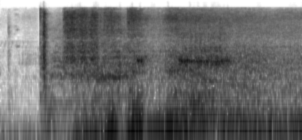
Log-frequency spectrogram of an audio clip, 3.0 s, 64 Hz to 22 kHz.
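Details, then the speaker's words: 1968 Ford Mustang 289 V8 start-up: the starter catches quickly and the engine settles into a steady, even idle with no rattles, misses or exhaust leaks. Healthy cold start. "know, sounds good, sounds nice and healthy, runs real smooth. You know, you can hear that it doesn't have any rattles or anything like that, no exhaust leaks or anything."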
